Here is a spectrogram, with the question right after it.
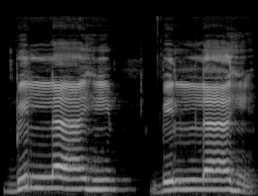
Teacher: با کو لام کے سامنے لائیں گے لفظ اللہ کے، لام کے اوپر تشدید زور دیں گے، لام کے اوپر کھڑا زبر ایک انداز میں کھینچیں گے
